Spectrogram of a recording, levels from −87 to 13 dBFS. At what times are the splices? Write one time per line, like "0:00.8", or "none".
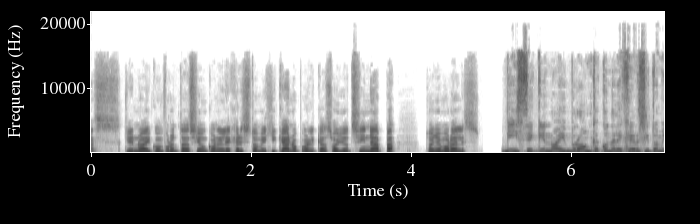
none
